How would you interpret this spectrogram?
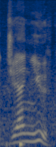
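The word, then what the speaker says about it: GenYouth: are working with uh Jen youth correct is that did I say it right absolutely you did Jen youth short for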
